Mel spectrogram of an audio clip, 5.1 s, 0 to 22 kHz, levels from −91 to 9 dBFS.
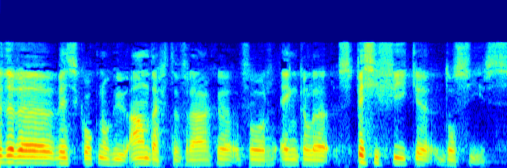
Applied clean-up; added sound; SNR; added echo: none; none; none; none.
